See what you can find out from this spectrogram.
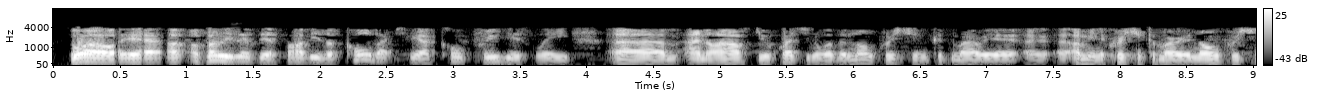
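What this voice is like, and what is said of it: Strong Texas accent. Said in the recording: “Your Texas accent is very strong.”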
